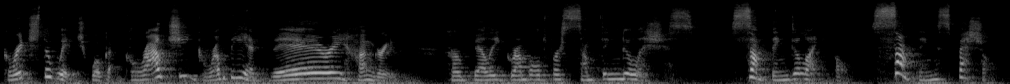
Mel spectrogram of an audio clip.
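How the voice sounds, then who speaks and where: A woman's voice: mid-range voice, lively intonation, a little slow, slight background noise, rough recording. A woman reading a children's storybook aloud like a teacher, with dramatic emphasis and chatty asides to her listeners.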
